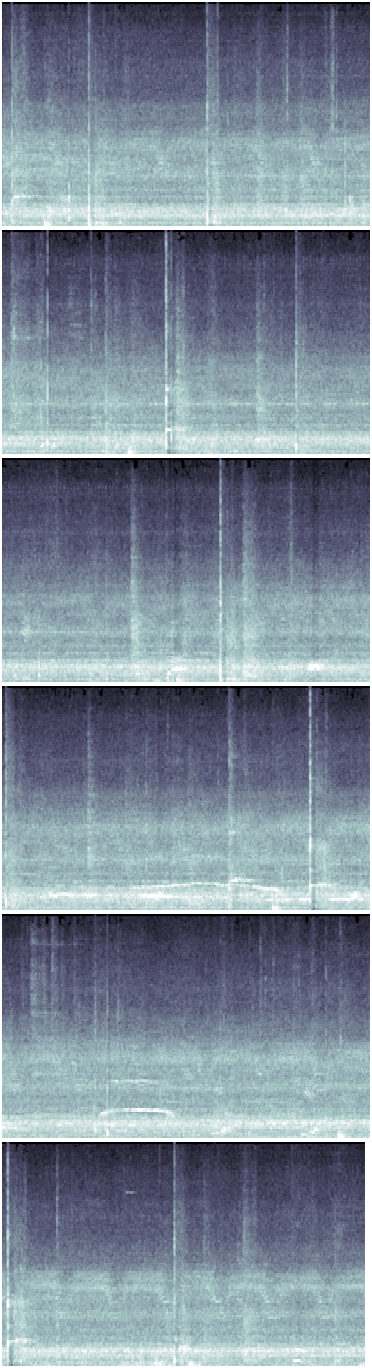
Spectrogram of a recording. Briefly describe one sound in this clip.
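A baseball bat sharply cracks against balls again and again.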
